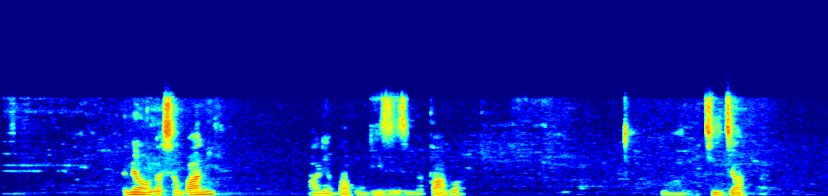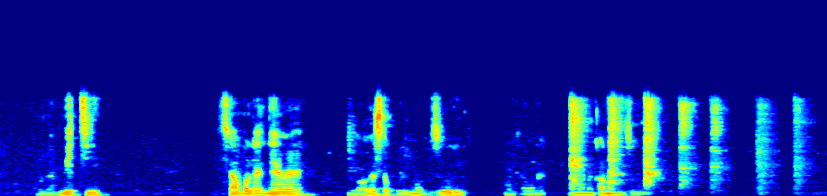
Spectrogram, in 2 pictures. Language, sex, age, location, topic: Swahili, male, 25-35, Wajir, agriculture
